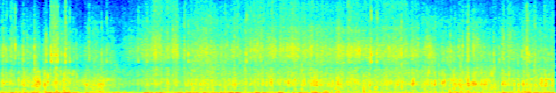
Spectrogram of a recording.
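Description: Mountain bike tyres rolling and crunching through dry fallen leaves on a forest trail, a steady rustling hiss with small crackles, over a low rumble of wind and jolts on the microphone.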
